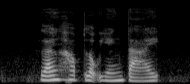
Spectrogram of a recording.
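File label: "hap6 luk6ying2daai2", Cantonese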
